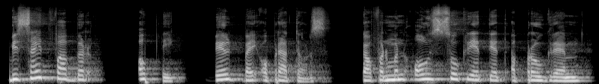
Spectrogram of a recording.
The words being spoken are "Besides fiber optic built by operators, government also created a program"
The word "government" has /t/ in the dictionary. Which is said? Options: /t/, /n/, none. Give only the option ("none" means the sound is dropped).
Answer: none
